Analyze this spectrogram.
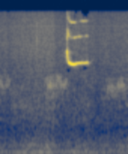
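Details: Close-up of a little black bird peeping loudly while eating breakfast, filmed from under five feet away: a single high, clear peep that drops briefly then holds steady, in an otherwise quiet room.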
